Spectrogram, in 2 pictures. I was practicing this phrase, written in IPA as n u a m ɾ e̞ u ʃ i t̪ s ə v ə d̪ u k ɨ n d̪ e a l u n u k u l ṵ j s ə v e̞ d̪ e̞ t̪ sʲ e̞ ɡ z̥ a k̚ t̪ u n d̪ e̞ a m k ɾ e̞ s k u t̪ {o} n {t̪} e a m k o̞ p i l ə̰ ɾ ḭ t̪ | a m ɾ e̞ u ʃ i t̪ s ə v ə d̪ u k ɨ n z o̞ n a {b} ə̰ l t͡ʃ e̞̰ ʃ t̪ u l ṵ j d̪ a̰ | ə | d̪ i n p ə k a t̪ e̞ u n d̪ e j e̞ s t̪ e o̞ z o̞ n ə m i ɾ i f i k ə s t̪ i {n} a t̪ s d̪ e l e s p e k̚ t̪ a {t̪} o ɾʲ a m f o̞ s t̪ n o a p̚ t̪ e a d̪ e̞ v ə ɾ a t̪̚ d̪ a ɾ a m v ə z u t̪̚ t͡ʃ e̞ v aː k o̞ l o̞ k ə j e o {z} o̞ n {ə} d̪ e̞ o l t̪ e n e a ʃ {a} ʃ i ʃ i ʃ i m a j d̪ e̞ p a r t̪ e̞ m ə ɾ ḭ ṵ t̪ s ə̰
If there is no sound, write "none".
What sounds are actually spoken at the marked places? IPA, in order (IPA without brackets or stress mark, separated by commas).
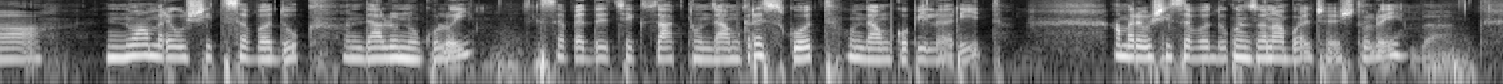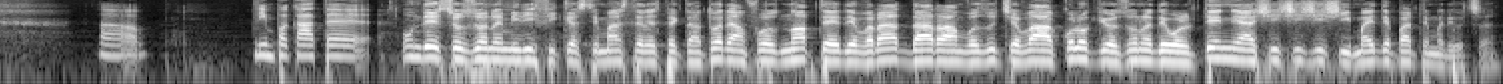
u, d̪, b, m, t̪, z, ə, i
